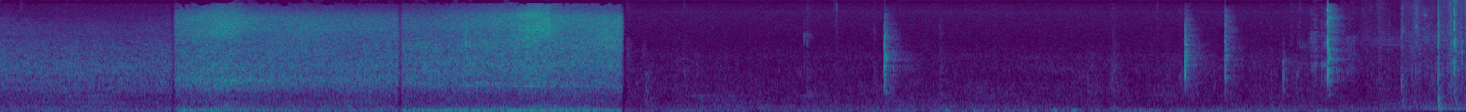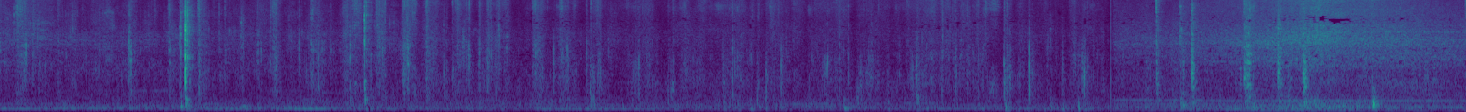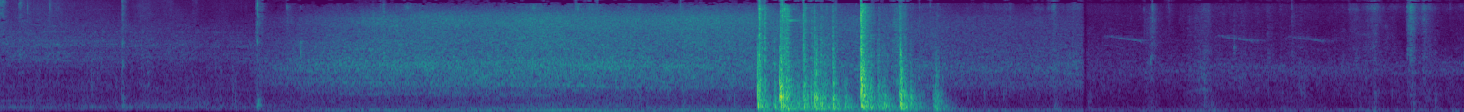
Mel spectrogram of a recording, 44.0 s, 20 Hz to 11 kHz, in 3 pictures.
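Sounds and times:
logs dropped into wheelbarrow: 0:36.9 - 0:39.0
sharp knock: 0:36.9 - 0:39.0.

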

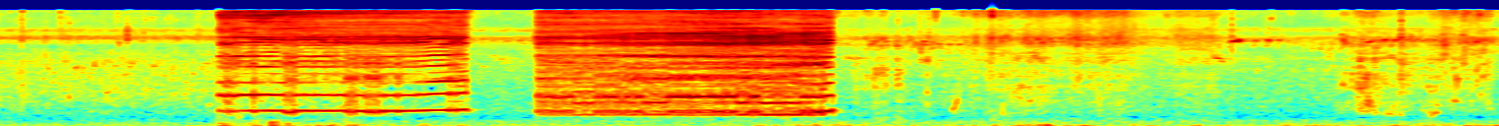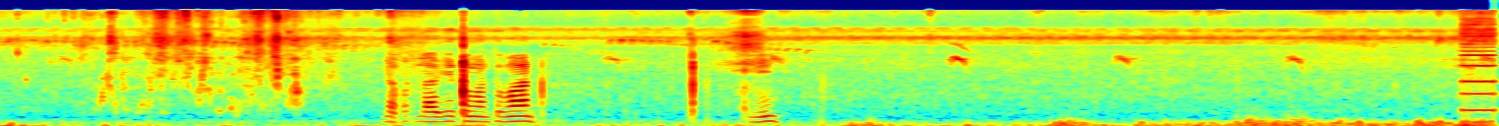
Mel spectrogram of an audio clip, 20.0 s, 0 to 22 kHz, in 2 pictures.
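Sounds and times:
electric shocker buzzing: 0:01.5 - 0:05.7
splashes in mud: 0:05.7 - 0:07.7, 0:08.9 - 0:12.3.

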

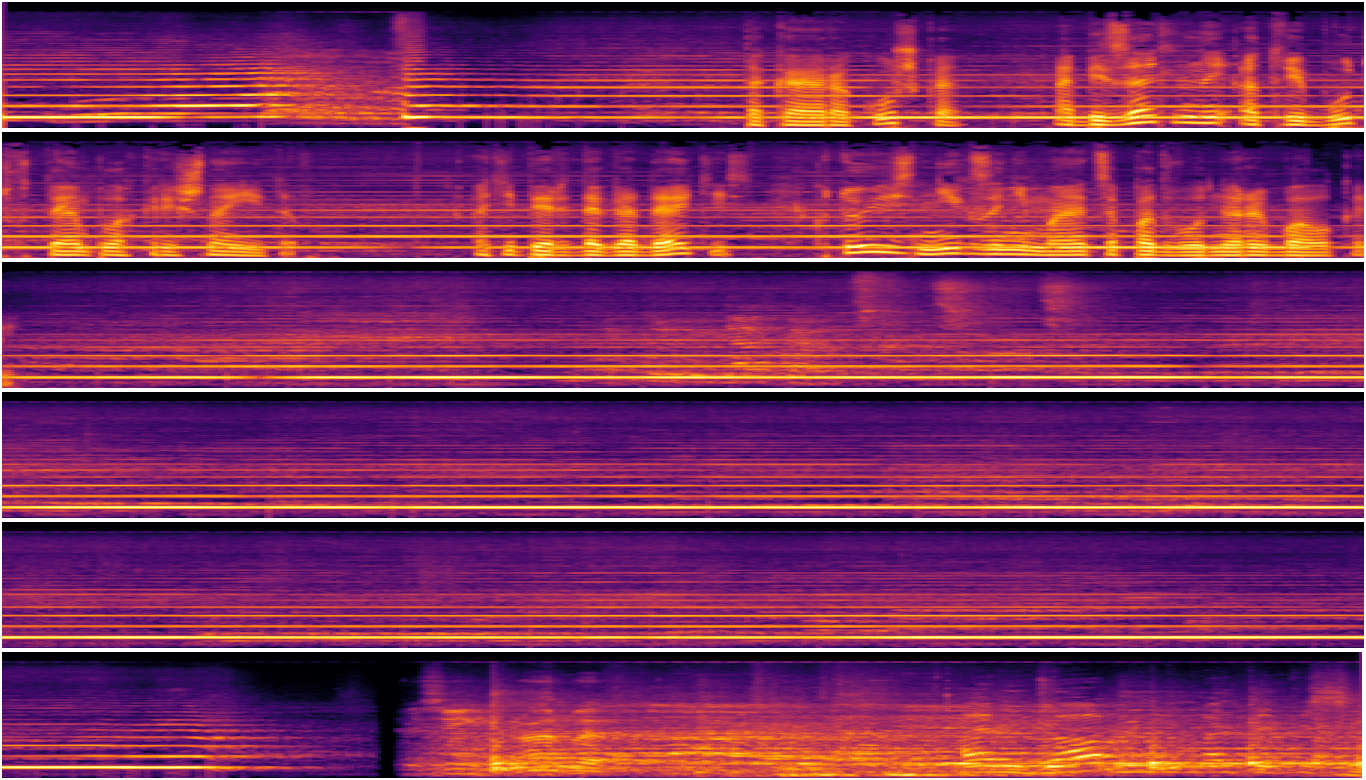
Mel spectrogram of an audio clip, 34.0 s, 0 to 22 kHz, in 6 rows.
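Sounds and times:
conch shell blown: 0:00.0 - 0:30.0, 0:31.4 - 0:34.0.

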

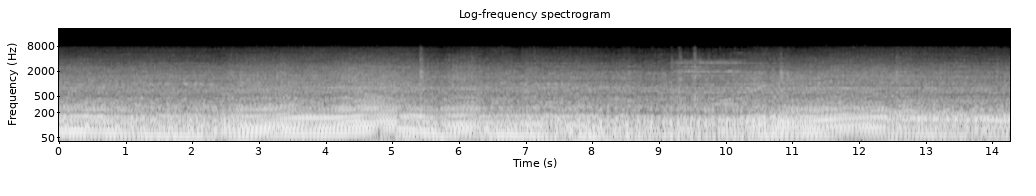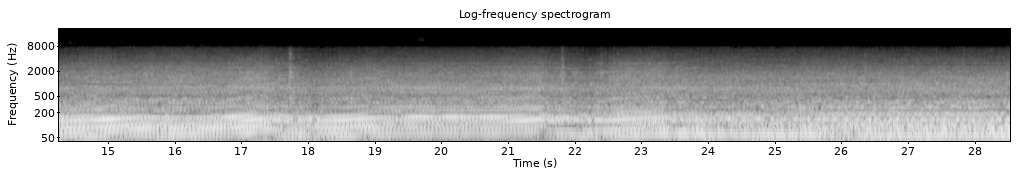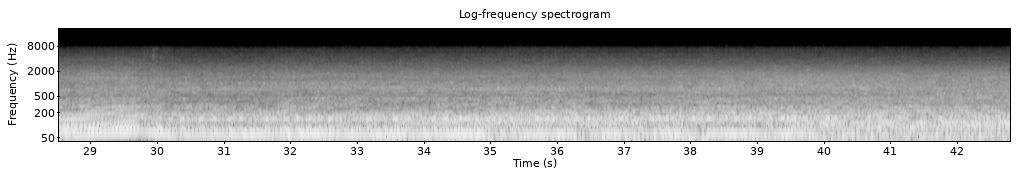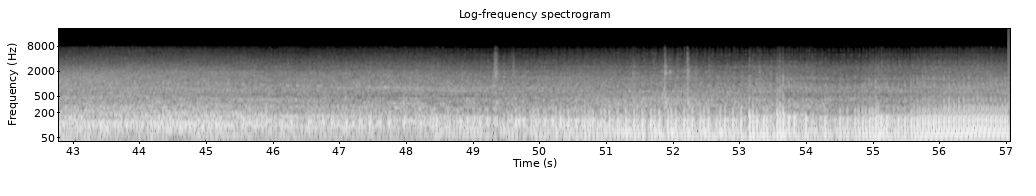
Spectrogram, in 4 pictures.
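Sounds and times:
motorcycle engine running: 0:23.4 - 0:57.0.

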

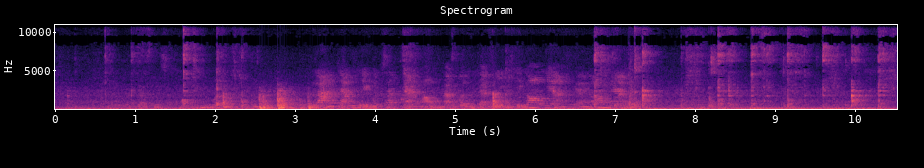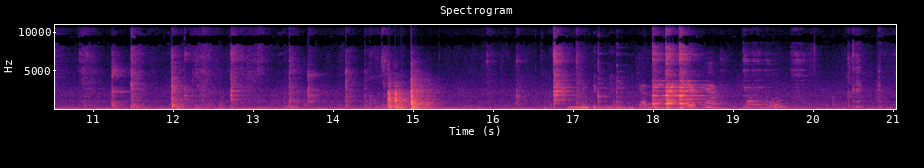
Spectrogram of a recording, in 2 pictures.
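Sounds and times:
steel bowls and plates clinking: 0:06.6 - 0:14.7, 0:15.9 - 0:21.0.

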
